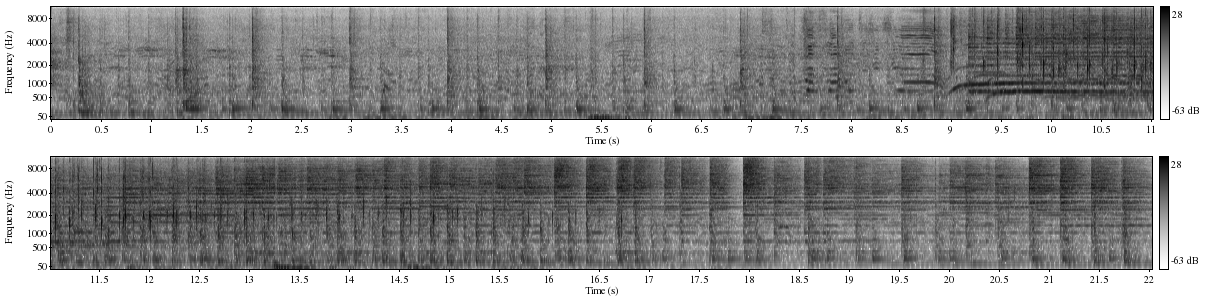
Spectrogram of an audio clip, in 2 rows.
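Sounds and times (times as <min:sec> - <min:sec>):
hourglass drum and barrel drum: 0:00.0 - 0:22.0.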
